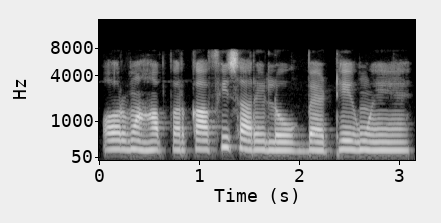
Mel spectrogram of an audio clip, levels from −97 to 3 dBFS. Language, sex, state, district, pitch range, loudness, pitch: Hindi, female, Uttar Pradesh, Shamli, 180-200 Hz, -17 LUFS, 190 Hz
